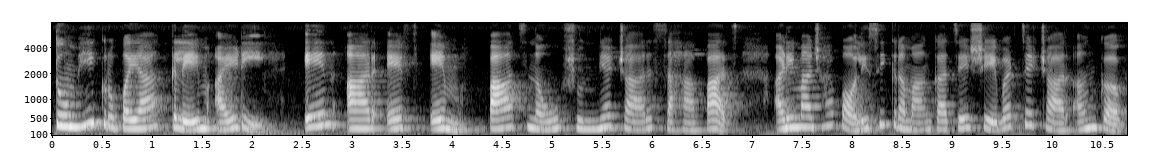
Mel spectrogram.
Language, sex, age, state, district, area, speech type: Marathi, female, 30-45, Maharashtra, Kolhapur, urban, read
